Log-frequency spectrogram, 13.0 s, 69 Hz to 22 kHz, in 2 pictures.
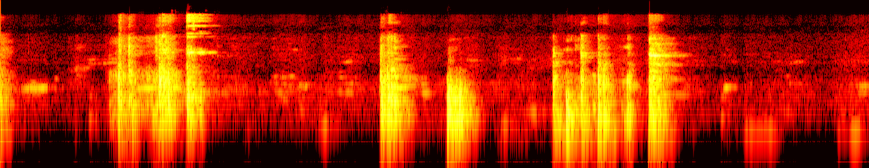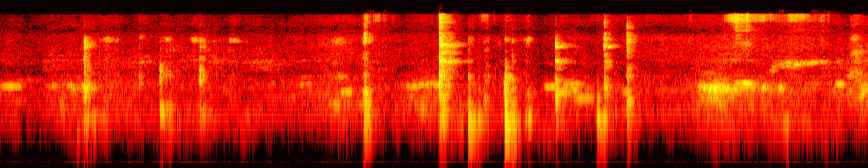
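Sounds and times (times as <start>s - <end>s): metal parts and tools clanking: 0.8s - 1.7s.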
